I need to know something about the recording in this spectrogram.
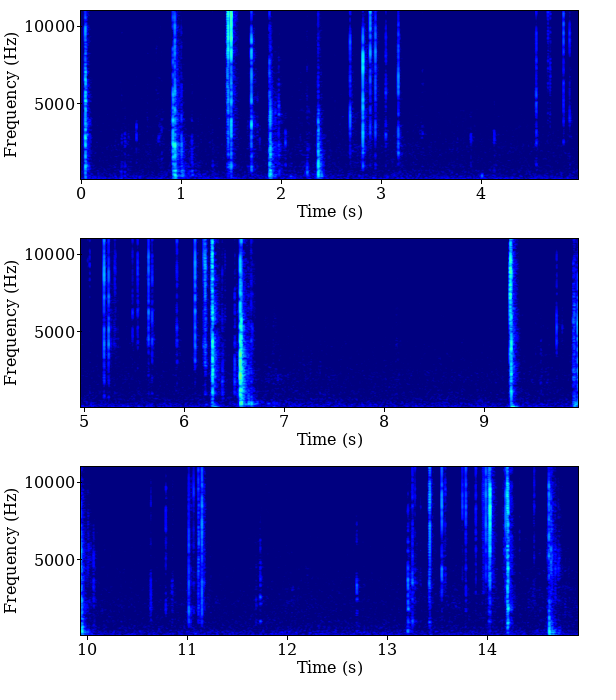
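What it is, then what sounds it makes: Glitter-coated soap bar being scraped. A metal box-cutter blade carves and scrapes the dark glitter coating off a solid white bar of soap held in the hand and steadied by long nails. Short, dry, bright scraping crackles and clicks come in irregular clusters with quiet pauses between them, each stroke ending almost instantly.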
